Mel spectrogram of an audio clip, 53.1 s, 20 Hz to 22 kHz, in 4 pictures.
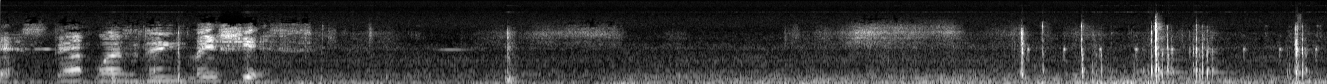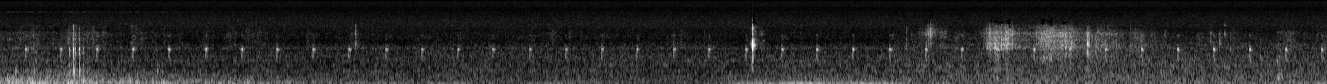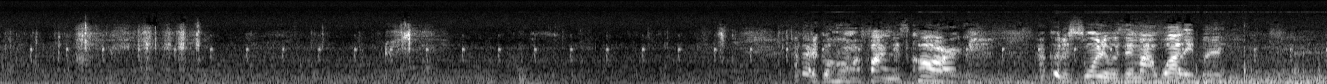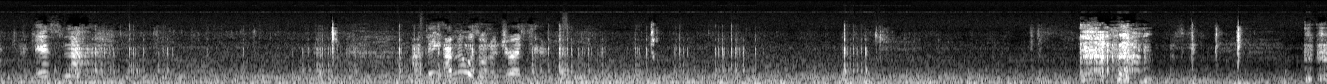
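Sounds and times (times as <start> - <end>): car cabin rumble: 8.9 - 20.0, 21.8 - 53.0
sharp clicks and knocks: 10.2 - 16.9, 38.8 - 49.2.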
